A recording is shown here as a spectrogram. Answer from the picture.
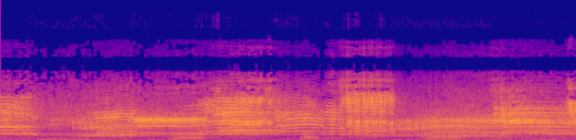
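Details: Overlapping goat bleats, shaky and nasal, rising and falling in pitch, come in quick succession with barely a pause between callers.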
